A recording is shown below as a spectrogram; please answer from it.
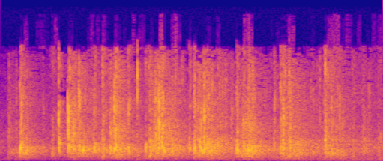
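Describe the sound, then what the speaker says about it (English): Audience applause for the speakers at a security technology conference on safe and secure cities, with sustained dense clapping from a crowd lasting throughout. "A big applause for our speakers"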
